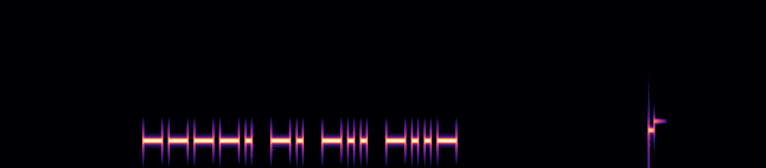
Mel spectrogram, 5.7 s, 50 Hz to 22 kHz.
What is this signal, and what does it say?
Morse code, heard as a keyed tone, about 25 wpm, 700 Hz. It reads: 9NDX
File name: practice / 25wpm / Four Letter-Number Combinations - 25wpm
